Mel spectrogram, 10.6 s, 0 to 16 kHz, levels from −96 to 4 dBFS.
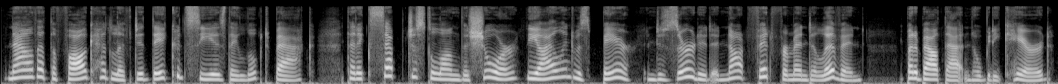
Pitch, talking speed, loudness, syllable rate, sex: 235 Hz, 215 wpm, -18 LUFS, 5.2 syllables/s, female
